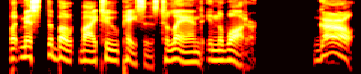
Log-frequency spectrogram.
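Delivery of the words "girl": contained cry of command; captain crying out. A narrator's reading. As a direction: call sharply to a crew member. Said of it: "cried Brimlad".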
